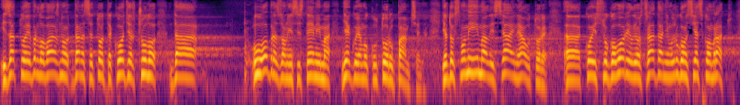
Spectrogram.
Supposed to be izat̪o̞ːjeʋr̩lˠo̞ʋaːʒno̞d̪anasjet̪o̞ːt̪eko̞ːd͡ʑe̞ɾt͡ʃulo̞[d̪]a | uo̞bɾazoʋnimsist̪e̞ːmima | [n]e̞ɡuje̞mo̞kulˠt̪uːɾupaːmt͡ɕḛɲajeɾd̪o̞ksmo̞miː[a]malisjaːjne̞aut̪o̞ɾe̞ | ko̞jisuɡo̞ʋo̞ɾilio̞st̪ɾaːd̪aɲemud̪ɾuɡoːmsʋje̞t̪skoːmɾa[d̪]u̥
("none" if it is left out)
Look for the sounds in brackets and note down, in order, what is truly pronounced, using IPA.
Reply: d̪, ɲ, i, t̪

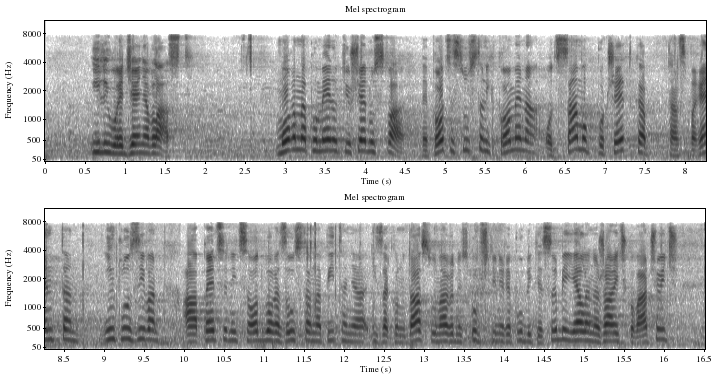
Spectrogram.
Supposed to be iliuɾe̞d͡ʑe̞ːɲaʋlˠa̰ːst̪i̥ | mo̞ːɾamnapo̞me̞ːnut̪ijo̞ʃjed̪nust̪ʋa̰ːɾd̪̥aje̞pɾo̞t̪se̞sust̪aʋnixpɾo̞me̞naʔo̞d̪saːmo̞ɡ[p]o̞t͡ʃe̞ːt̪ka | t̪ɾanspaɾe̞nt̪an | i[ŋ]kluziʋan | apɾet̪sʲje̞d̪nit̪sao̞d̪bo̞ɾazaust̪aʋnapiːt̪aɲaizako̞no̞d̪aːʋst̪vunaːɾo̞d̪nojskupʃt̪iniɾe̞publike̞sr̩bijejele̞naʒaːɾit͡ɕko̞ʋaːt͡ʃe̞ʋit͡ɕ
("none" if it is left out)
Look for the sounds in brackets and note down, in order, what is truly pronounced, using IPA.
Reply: p, ŋ

